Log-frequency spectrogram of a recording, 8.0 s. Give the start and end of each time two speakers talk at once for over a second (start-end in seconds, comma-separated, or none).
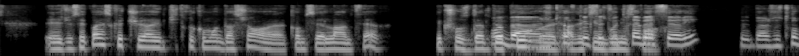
4.9-6.7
